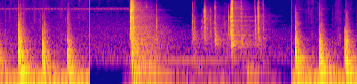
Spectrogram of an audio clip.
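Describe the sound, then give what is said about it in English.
A door thuds shut with a heavy close, followed by a series of small metallic clicks and rattles as it is locked, framed by a few dull knocking thumps before and after. “Make sure the door is locked.”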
